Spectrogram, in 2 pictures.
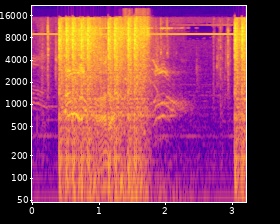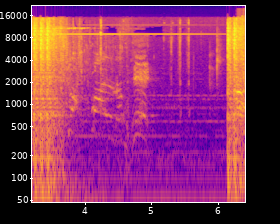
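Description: Gunfire from weapons in the video game Watch Dogs 2: two loud, rapid automatic bursts with a shorter burst at the end, each trailing into quieter mechanical sounds.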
